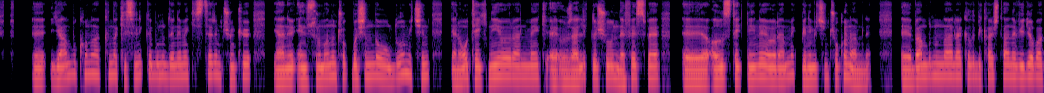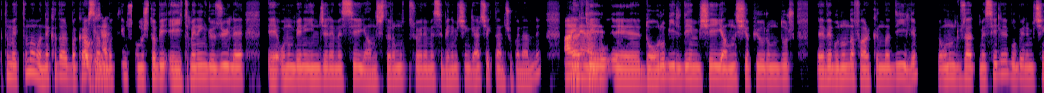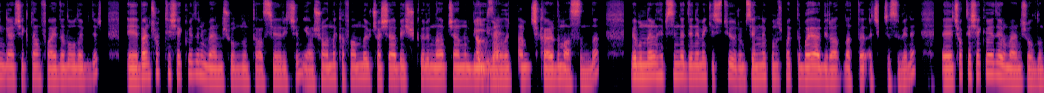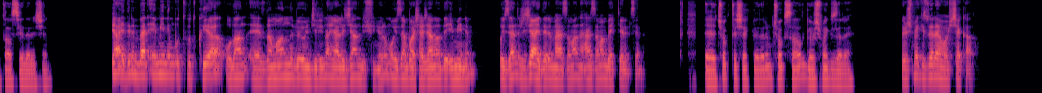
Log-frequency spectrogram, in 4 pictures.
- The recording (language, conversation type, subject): Turkish, advice, Tutkuma daha fazla zaman ve öncelik nasıl ayırabilirim?
- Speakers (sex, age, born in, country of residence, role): male, 25-29, Turkey, Bulgaria, advisor; male, 30-34, Turkey, Portugal, user
- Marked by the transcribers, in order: tapping; other background noise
